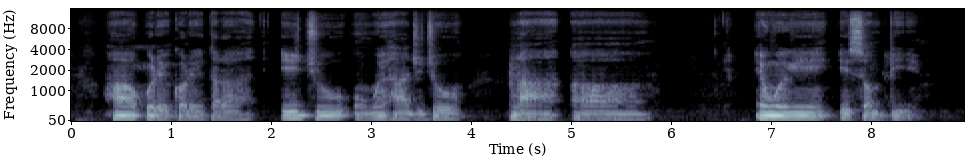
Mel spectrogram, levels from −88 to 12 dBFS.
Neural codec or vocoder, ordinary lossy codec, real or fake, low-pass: none; none; real; 14.4 kHz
